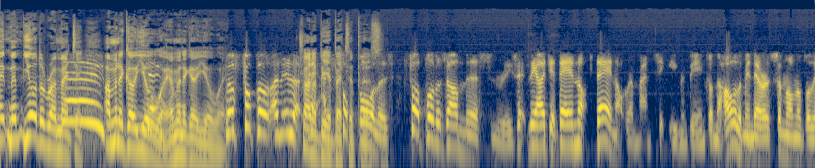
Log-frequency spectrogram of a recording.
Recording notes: on the phone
